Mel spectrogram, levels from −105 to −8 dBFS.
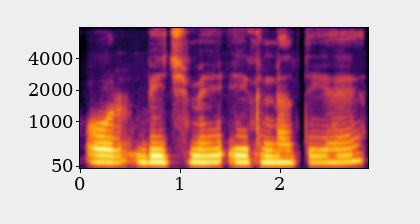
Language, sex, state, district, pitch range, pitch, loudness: Hindi, male, Madhya Pradesh, Bhopal, 135-140 Hz, 135 Hz, -15 LUFS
